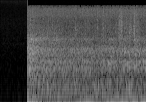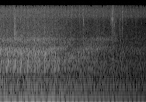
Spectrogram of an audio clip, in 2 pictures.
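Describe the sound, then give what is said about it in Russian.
A car engine starts abruptly with a loud, steady rumble, then slowly fades as the vehicle, carrying crates of potatoes, drives away toward the town. No voices are heard. “Так мышка вместе с ящиком попала в машину. Машина поехала в город.”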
